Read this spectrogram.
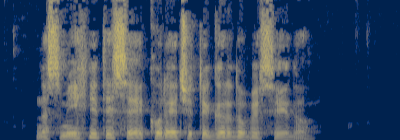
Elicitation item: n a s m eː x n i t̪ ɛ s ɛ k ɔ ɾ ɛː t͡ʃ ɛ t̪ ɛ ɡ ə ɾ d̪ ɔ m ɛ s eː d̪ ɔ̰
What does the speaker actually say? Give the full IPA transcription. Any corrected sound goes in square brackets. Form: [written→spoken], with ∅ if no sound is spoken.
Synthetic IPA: n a s m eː x n i t̪ ɛ s ɛ k ɔ ɾ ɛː t͡ʃ ɛ t̪ ɛ ɡ ə ɾ d̪ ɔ [m→b] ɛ s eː d̪ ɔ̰

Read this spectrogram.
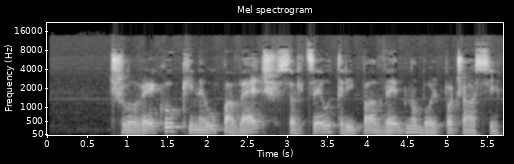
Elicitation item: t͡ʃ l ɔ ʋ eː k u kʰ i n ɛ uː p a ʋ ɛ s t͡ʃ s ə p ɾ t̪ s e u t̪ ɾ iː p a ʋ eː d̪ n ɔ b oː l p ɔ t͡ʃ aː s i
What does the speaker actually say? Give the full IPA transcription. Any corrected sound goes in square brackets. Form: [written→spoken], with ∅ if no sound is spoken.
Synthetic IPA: t͡ʃ l ɔ ʋ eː k u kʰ i n ɛ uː p a ʋ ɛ [s→∅] t͡ʃ s ə [p→∅] ɾ t̪ s e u t̪ ɾ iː p a ʋ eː d̪ n ɔ b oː l p ɔ t͡ʃ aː s i

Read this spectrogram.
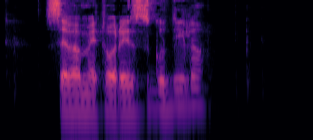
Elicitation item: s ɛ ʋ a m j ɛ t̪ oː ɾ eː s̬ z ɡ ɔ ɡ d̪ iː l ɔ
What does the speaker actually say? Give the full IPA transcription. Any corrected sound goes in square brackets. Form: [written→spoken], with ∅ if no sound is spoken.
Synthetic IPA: s ɛ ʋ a m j ɛ t̪ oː ɾ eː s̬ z ɡ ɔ [ɡ→∅] d̪ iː l ɔ

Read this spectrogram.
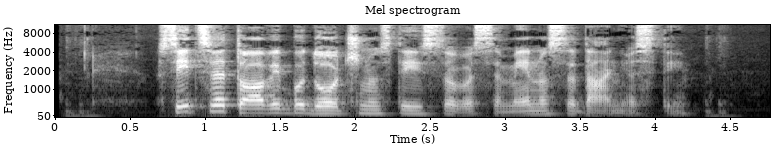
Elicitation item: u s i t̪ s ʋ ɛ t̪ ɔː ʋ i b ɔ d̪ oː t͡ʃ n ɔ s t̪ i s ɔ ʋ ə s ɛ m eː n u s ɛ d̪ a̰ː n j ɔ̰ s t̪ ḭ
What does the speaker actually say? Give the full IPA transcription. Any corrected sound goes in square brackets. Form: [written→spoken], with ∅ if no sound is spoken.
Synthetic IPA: [u→w] s i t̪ s ʋ ɛ t̪ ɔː ʋ i b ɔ d̪ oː t͡ʃ n ɔ s t̪ i s ɔ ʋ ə s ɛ m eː n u s ɛ d̪ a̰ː n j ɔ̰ s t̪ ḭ

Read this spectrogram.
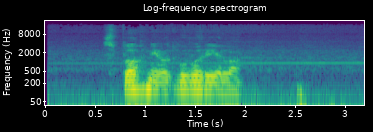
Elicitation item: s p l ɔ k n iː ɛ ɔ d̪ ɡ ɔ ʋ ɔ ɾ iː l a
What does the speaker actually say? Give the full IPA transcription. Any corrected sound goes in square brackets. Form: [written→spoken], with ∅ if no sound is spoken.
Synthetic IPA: s p l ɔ [k→x] n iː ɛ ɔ d̪ ɡ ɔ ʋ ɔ ɾ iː l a

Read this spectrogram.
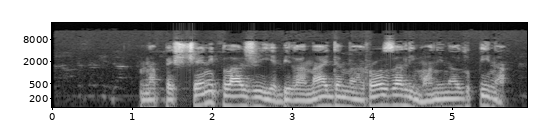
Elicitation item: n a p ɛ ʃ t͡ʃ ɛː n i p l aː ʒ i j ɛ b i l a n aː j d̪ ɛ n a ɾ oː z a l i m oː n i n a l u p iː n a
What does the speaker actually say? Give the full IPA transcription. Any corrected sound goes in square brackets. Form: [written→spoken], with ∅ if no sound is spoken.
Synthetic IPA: n a p ɛ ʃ t͡ʃ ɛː n i p l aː ʒ i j ɛ b i l a n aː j d̪ ɛ n a ɾ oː z a l i m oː n i n a l u p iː n a

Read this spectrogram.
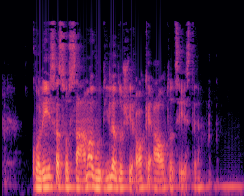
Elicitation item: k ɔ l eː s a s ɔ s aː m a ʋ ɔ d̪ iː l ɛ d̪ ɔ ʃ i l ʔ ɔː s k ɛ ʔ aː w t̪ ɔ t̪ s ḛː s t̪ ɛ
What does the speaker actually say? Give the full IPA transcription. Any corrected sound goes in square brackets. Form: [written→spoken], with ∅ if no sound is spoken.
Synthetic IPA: k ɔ l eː s a s ɔ s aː m a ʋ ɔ d̪ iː l [ɛ→a] d̪ ɔ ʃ i [l→ɾ] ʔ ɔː [s→∅] k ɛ ʔ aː w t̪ ɔ t̪ s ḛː s t̪ ɛ

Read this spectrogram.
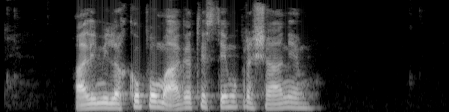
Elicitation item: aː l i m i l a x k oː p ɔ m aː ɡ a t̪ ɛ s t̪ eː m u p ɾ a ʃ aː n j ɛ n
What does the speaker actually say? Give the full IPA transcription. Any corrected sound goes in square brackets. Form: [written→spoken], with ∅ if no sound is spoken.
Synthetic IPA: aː l i m i l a x k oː p ɔ m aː ɡ a t̪ ɛ s t̪ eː m u p ɾ a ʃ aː n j ɛ [n→m]

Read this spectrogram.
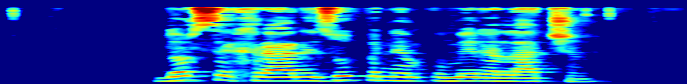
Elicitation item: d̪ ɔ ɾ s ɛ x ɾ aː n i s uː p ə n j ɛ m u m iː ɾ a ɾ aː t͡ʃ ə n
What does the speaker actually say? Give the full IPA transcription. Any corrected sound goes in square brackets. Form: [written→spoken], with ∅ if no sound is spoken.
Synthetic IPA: d̪ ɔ ɾ s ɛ x ɾ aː n i [s→z] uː p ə n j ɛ m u m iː ɾ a [ɾ→l] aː t͡ʃ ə n

